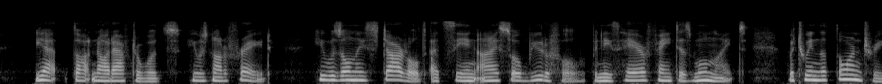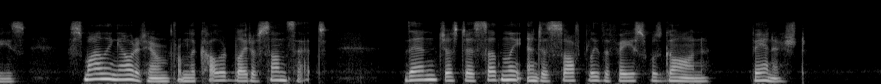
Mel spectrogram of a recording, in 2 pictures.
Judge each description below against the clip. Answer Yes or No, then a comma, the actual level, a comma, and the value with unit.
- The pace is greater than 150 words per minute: Yes, average, 165 wpm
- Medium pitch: Yes, medium, 175 Hz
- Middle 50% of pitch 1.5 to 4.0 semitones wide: Yes, average, 3.5 semitones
